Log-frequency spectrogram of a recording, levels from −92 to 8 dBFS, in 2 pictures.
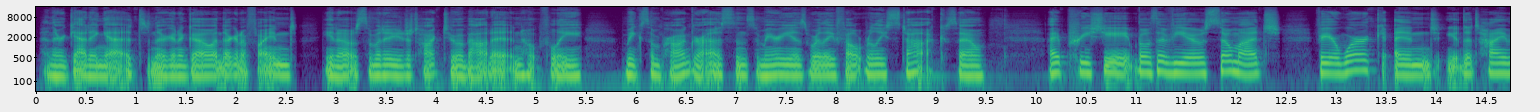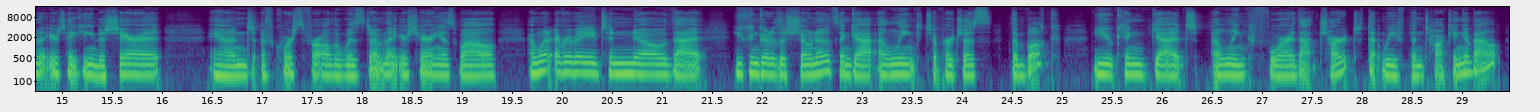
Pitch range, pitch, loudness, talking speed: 145-170 Hz, 155 Hz, -19 LUFS, 205 wpm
